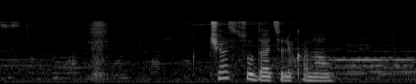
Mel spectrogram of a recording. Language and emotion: Russian, neutral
